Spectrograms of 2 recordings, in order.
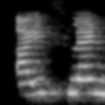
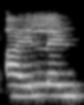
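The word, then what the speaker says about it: island: group of आईलैंड clear इसे हम आइसलैंड नहीं पढ़ेंगे आईलैंड पढ़ते हैं आई यहां पर साइलेंट है ग्रुप ऑफ आइलैंड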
